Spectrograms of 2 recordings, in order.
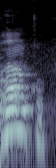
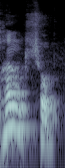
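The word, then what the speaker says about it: Hancko: namorando, que é o Hanco ou Hankoch, é assim que se pronuncia, volta a ficar no radar da Juventus.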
